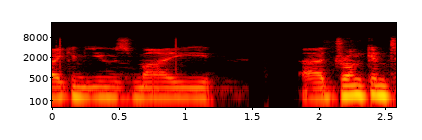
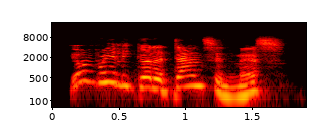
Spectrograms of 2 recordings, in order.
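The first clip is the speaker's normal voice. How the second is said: put-on shrill, swooping, very high, loud child voice; 12 semitones higher than usual. Playing a little kid learning to dance, speaking loudly to be overheard: speaking loudly as a child. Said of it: "I'm speaking loudly for everyone else".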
